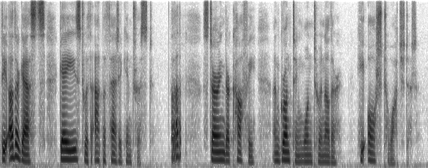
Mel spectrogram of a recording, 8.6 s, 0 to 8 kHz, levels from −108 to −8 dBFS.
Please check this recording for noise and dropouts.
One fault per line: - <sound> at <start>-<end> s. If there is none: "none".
- laugh at 3.4-3.6 s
